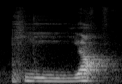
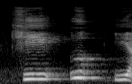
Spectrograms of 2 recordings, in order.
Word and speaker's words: 기역: 기, 기역, 기역입니다. 기읍이 아니고 기억도 아니고 기역. 반드시 기억을 하셔야 돼요. 기읍이 아니라 기역이다.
